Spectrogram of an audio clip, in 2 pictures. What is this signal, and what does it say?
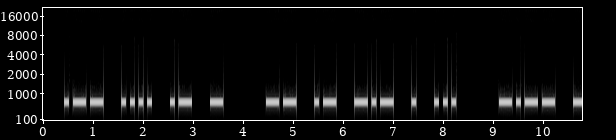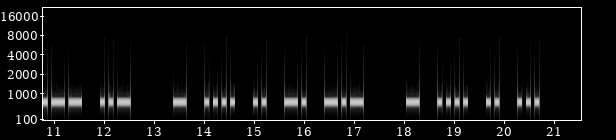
Morse code, heard as a keyed tone, about 14 wpm, spaced as for 12 wpm, 700 Hz. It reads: WHAT MAKES YOU THINK THIS
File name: Morsekurs / Witze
